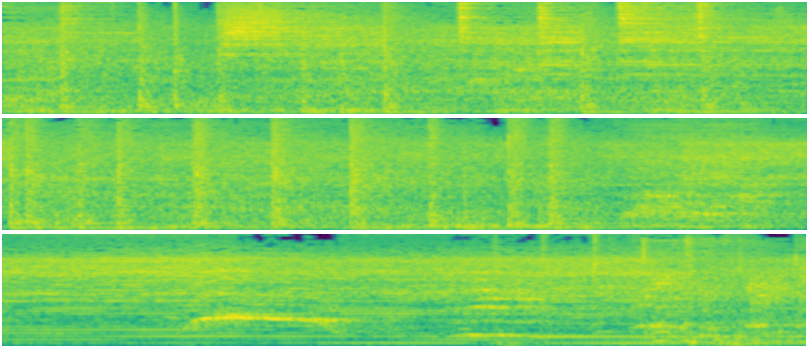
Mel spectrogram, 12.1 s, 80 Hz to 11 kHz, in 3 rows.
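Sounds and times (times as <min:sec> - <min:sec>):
drum kit strikes: 0:00.0 - 0:07.2
sustained guitar tone: 0:07.1 - 0:12.0.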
